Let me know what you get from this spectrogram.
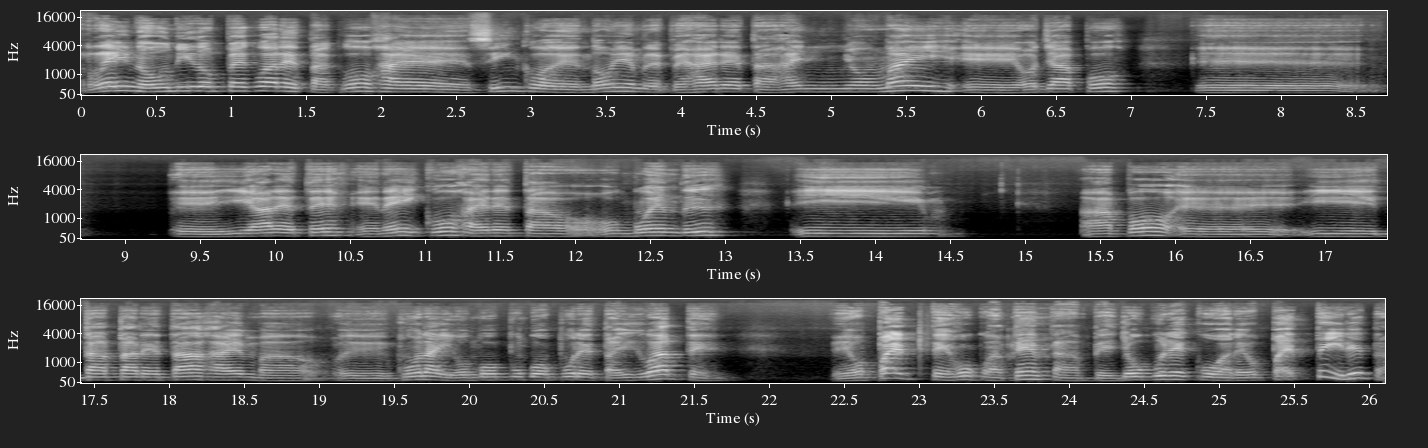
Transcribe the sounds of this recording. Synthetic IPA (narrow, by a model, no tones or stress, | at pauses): rejnoũniðopekʷaɾe̞t̪akoɦaesiŋkoðenoβjẽmbɾepeɦaeɾet̪ahaeɲõmãj̃eod͡ʒapo | e | iaɾet̪eẽɾẽj̃koɦaeɾet̪ao̰mwẽnd̪ɨ | i | apoe | it̪at̪aɾe̞t̪aɦaemãekũɾãjõmbopumbopuɾet̪aɨβat̪e | eopaet̪eɦokʷat̪ẽt̪aped͡ʒokʷɨɾe̞koaɾeopaet̪ejɾe̞t̪a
